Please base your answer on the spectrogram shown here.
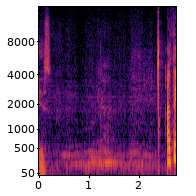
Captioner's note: audience murmuring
